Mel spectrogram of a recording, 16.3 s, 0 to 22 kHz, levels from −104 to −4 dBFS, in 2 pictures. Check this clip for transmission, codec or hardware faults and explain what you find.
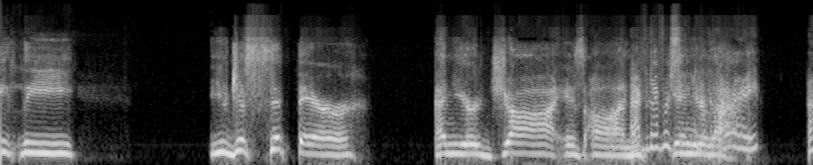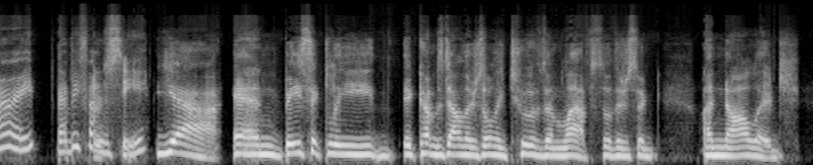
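One transmission fault is present, a call bitrate drop. From 2.18 to 7.87 s, the encoder was starved of bits, consistent with a fall from 32 to about 13 kbps. Coarser coding turns the speech rough and muffled, with high frequencies cut away, until it clears at 7.87 s. A spectrogram would show the upper band missing and smeared detail for that stretch.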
